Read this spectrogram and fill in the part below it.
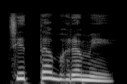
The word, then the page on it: ಚಿತ್ತಭ್ರಮೆ: citta bhrame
